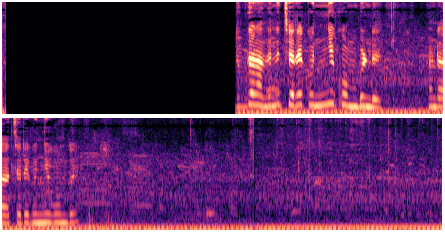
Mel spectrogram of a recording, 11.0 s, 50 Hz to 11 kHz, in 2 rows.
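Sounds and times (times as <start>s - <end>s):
low hum: 2.9s - 11.0s
faint voices: 3.0s - 11.0s.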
